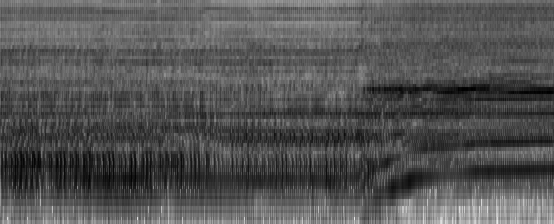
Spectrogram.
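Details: Homelite Super XL chainsaw test run after starter spring repair and a bad new spark plug replaced; it was previously running lean: steady two-stroke buzz climbing smoothly to a sustained high rev, slightly rich on the high side on purpose.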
